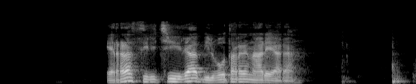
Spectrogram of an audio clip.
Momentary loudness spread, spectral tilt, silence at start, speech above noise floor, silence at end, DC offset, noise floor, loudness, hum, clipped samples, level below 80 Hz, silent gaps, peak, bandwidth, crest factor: 20 LU; -6 dB/octave; 1.05 s; 59 dB; 0.1 s; under 0.1%; -78 dBFS; -19 LUFS; none; under 0.1%; -52 dBFS; none; 0 dBFS; 8 kHz; 22 dB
